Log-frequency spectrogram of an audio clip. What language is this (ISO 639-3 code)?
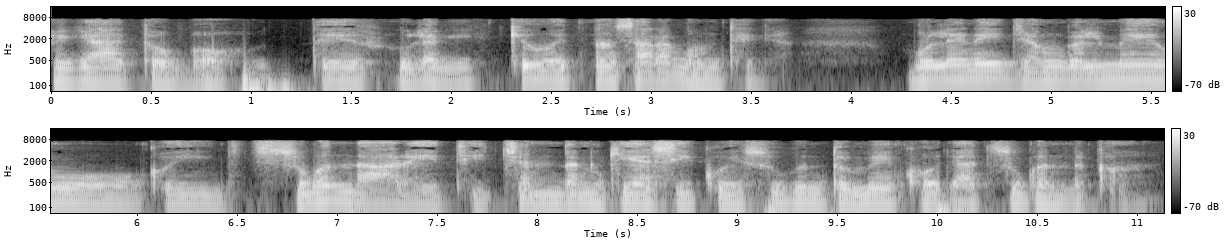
hin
